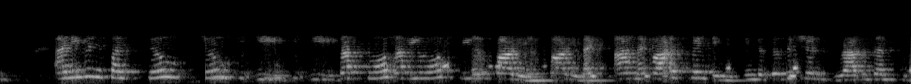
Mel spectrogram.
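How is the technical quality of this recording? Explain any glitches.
Quality is degraded throughout by tandem speech coding: G.726 at 24 kbit/s, then G.711, then G.729A at 8 kbit/s. Each coder re-encodes the last one's errors, so the speech sounds rougher, more muffled and warblier than any single codec, with nothing above 3.8 kHz.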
